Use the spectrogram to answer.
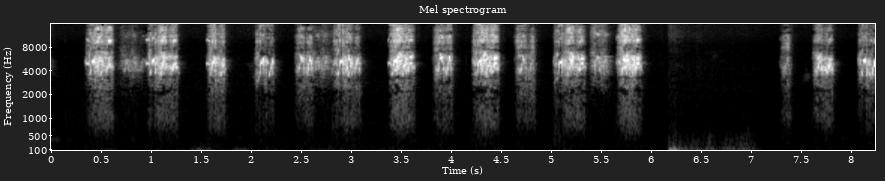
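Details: Sparrow nestlings in Pakistan, fed insects by their mother, chirp in a rapid, harsh high series, fall silent briefly around a low thump, then resume with a few more scratchy notes.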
